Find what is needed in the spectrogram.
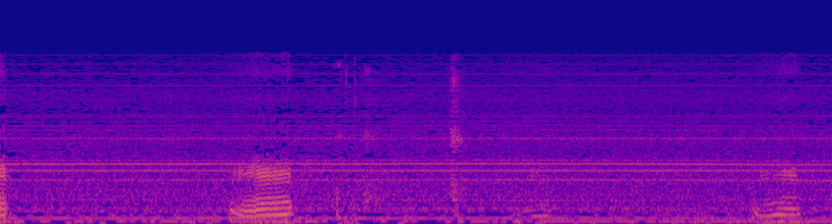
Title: Riley, The Meandering Pup Snores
